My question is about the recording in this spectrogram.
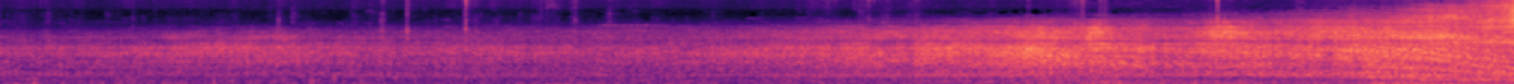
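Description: Rear-engined regional jet on landing approach, its turbofan engines growing steadily louder as it closes in low overhead. A steady whine runs through the noise and starts to drop in pitch near the end as the jet passes over.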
